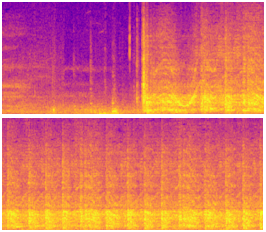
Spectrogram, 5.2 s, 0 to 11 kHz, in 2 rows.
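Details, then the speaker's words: 2002 Nissan Frontier Crew Cab XE auction vehicle, missing belts, no coolant: starter spins engine in even pulses about three per second, never catches; engine not locked, has compression; cranks but does not start. "she cranks the motor's not locked it was the motor's not locked actually sounds like that's compression too yeah it's got compression"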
